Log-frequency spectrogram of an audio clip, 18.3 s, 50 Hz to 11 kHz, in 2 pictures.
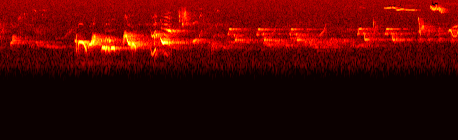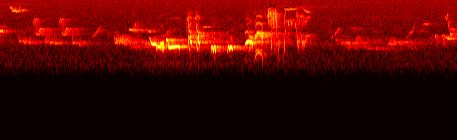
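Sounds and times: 
Eurasian blackbird song with fluted warble and thin high whistles: 0.0 - 18.3.

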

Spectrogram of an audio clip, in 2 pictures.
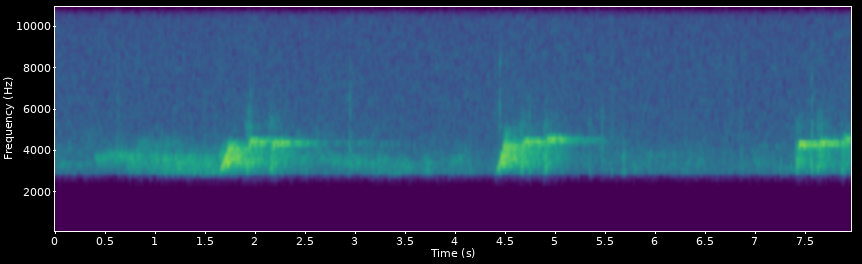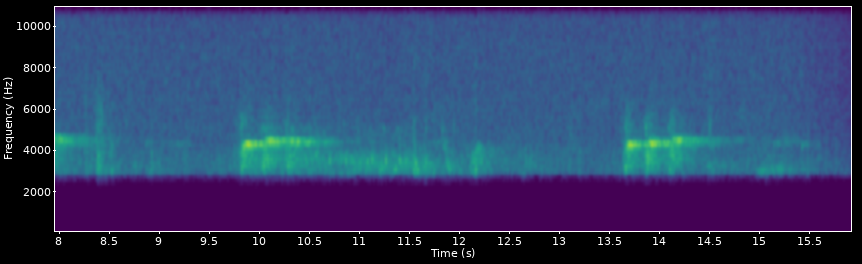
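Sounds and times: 
common chaffinch Fringilla coelebs calls: 0.4 - 3.7, 4.4 - 5.2, 7.4 - 8.2, 9.8 - 12.3.

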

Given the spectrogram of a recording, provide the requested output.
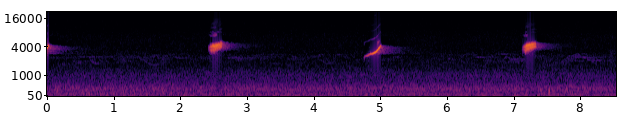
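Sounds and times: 
steady low hiss: 0.0 - 8.5
common chaffinch Fringilla coelebs short high calls: 2.4 - 3.0, 4.7 - 5.4, 6.6 - 7.7.

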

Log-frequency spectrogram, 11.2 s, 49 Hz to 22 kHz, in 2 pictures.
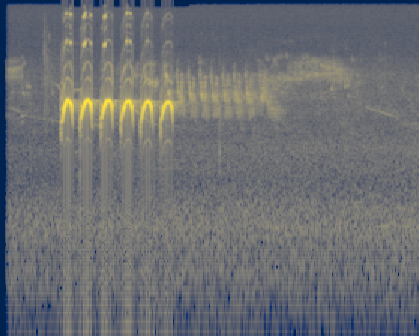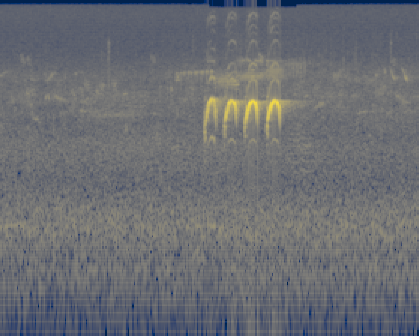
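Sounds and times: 
Eurasian nuthatch calling: 0.8 - 2.5, 8.2 - 9.6.

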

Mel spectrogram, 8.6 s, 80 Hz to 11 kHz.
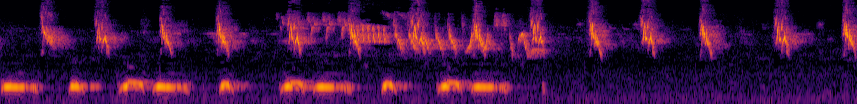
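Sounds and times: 
house sparrow Passer domesticus chirping: 0.0 - 8.5
low tonal bird notes: 0.0 - 8.5.

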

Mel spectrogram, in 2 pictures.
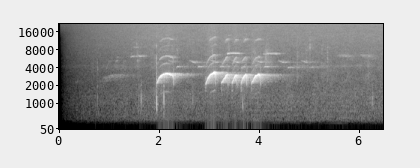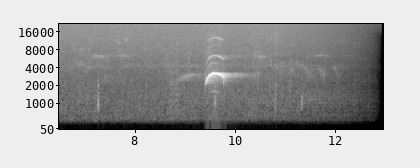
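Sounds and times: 
Eurasian nuthatch Sitta europaea ringing calls: 1.6 - 4.6, 8.9 - 10.2.

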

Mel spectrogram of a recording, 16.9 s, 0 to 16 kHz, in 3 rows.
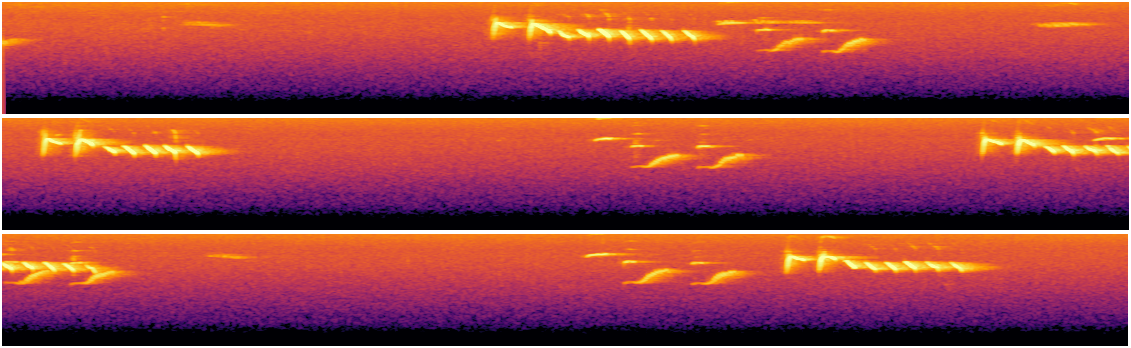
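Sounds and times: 
Eurasian blue tit calling: 2.4 - 4.4, 5.2 - 6.7, 8.6 - 9.4, 10.6 - 11.9, 14.2 - 16.2.

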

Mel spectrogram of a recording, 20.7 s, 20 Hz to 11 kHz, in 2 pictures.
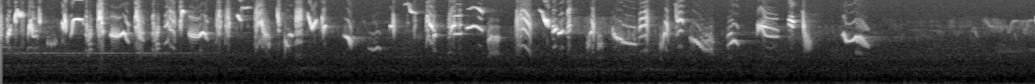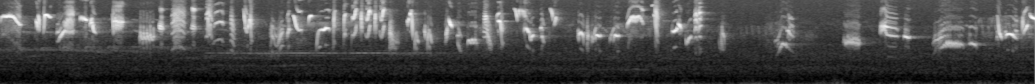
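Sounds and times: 
Eurasian blackcap Sylvia atricapilla singing: 0.0 - 8.8, 9.8 - 20.7.

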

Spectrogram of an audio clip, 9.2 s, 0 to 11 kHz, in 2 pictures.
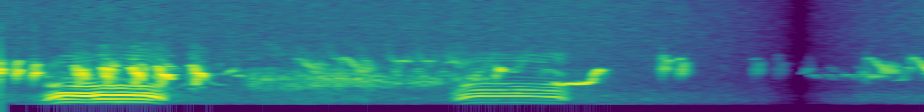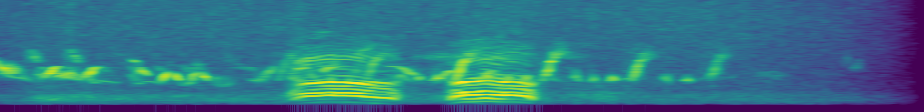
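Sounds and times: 
small birds twittering and chirping: 0.0 - 9.2
Corvus corone carrion crow cawing: 0.1 - 1.1, 2.2 - 3.0, 4.7 - 7.9.

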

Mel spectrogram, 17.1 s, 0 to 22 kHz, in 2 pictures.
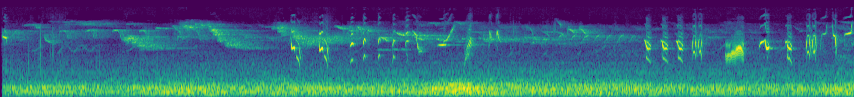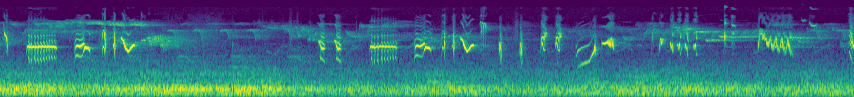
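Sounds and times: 
Eurasian blackcap Sylvia atricapilla singing: 0.3 - 17.0.

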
